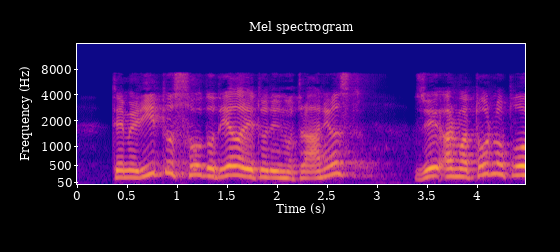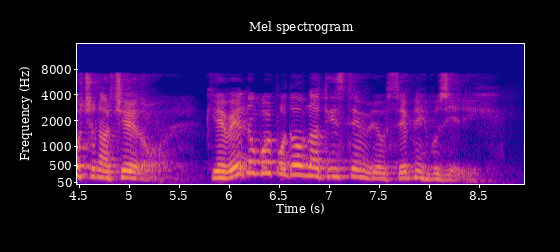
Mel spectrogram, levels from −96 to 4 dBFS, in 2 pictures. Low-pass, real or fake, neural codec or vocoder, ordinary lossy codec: 7.2 kHz; fake; codec, 16 kHz, 2 kbps, X-Codec, WavLM features, trained on Multilingual LibriSpeech; none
